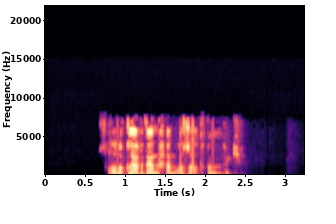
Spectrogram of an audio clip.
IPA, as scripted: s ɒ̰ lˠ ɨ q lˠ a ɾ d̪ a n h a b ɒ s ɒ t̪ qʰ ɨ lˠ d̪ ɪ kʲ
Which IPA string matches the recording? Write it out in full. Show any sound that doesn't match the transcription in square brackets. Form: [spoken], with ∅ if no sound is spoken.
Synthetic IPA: s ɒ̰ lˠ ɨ q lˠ a ɾ d̪ a n h a [m] ɒ [z] ɒ t̪ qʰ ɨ lˠ d̪ ɪ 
